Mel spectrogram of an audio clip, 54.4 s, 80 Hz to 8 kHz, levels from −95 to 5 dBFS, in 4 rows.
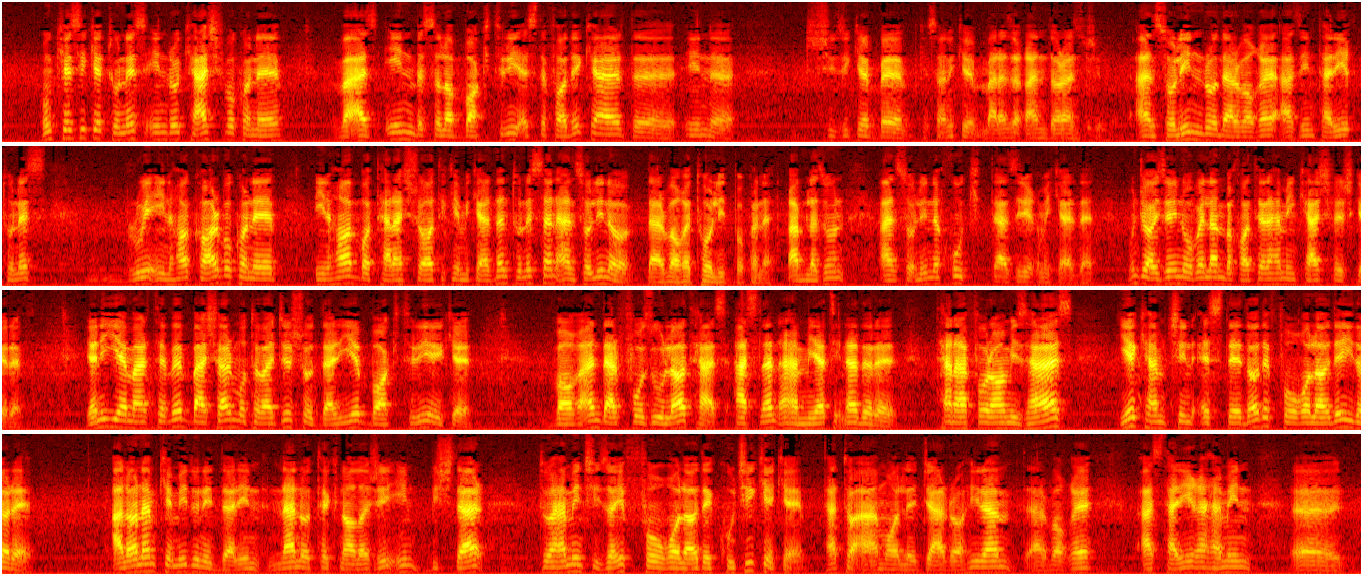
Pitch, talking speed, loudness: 110 Hz, 125 wpm, -22 LUFS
